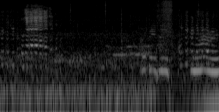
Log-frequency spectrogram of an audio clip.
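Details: Bottle-fed orphaned Boer goat kids at a six-bottle wooden feeder, filmed on an iPhone propped on a gate; one strong quavering bleat early, then softer bleats near the end, with a person talking in between.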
